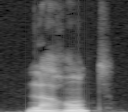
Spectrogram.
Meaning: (noun) 1. annuity; benefit 2. pension 3. private income; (verb) inflection of renter: 1. first/third-person singular present indicative/subjunctive 2. second-person singular imperative
- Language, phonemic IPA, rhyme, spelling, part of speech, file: French, /ʁɑ̃t/, -ɑ̃t, rente, noun / verb, Fr-rente.ogg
